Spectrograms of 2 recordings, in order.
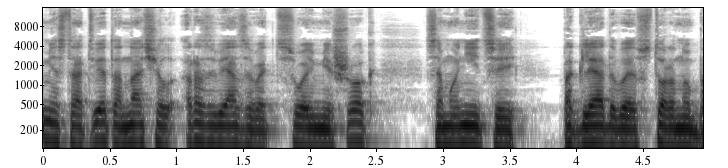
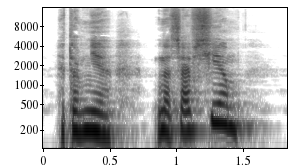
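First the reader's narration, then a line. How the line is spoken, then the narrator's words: Trembling question. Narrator (Russian): дрожащим голосом спросил он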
